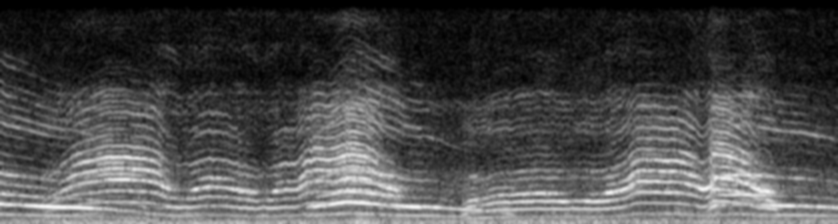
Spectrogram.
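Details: Domestic cat meowing loudly in a series of long, harmonic-rich wails, each swelling and bending in pitch, about four drawn-out cries, steady and insistent.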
